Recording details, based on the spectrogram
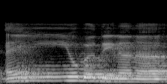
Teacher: نون ساکن کے بعد یا آنے کی وجہ سے ادغام ہے، ادغام ناقص ہے، غنہ ہوگا. این یبدلنا با ساکن پہ قلقلہ ہے، نا الف مدہ ہے، 2 حرکات لمبا ہے.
